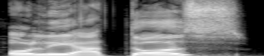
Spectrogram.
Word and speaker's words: Oleato: We're gonna get us some oleatos. It's the new Starby drink. It's pronounced oleato. Oleato.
